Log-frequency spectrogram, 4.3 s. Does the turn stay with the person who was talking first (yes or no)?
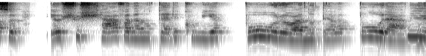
no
